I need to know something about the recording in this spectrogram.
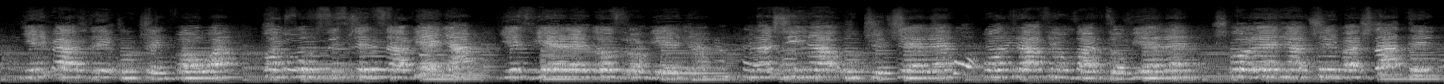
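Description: A group of young children singing a song together in unison, continuously throughout.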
